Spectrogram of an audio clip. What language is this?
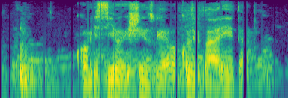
Kinyarwanda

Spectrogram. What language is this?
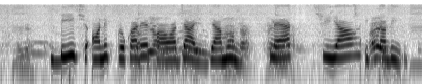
Bangla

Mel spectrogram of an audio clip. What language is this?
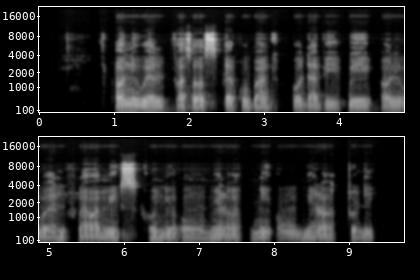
Yoruba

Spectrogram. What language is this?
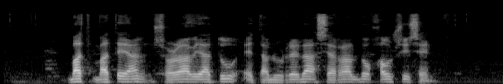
Basque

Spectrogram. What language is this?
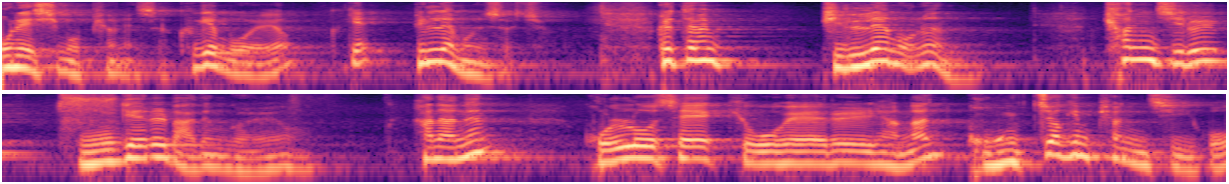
Korean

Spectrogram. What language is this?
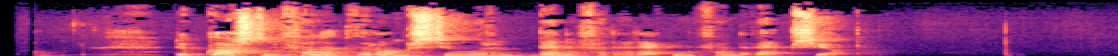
Western Frisian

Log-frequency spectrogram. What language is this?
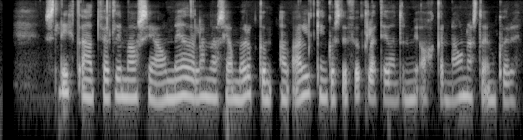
Icelandic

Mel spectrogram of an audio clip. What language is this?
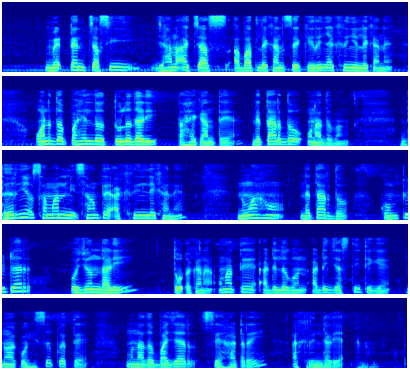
Santali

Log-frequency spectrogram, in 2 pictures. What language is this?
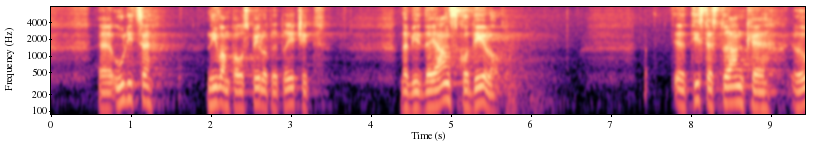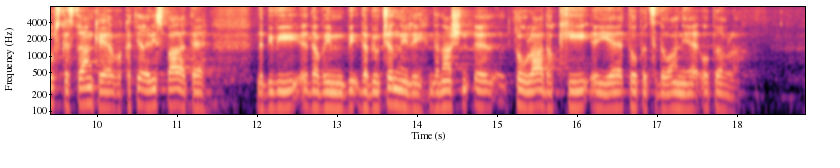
Slovenian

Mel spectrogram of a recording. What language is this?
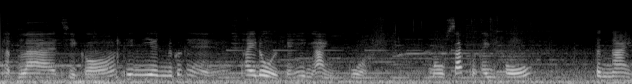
Vietnamese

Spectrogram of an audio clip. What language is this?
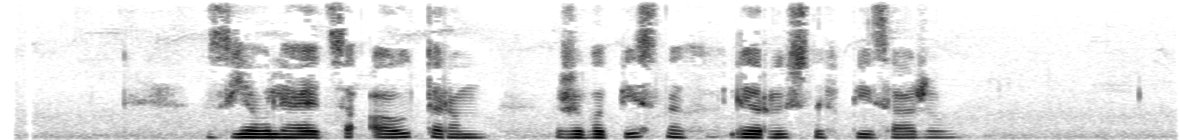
Belarusian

